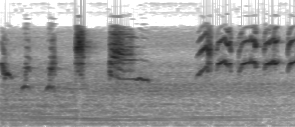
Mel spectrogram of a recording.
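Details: Oriental magpie-robin singing for a training recording meant to stimulate other birds: a few short sharp chirps and a falling whistle, then a rapid run of bright, wavering whistled notes.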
